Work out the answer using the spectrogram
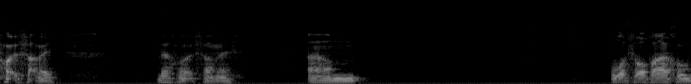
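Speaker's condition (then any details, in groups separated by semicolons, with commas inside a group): Tongue cancer; half tongue removed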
